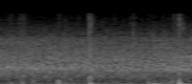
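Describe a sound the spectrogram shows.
A kick lands with a dull thud.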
